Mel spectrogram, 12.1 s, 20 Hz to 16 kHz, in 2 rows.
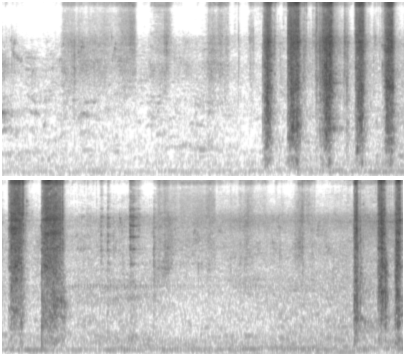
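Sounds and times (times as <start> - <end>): hand tool scraping strokes: 0.9 - 7.0, 11.3 - 12.0.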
